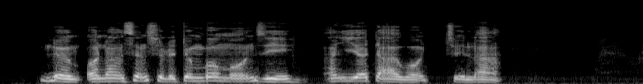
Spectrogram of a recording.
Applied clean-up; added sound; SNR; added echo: neural separator model SepFormer DNS4.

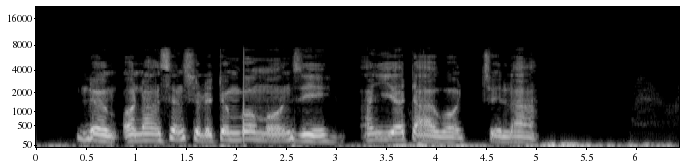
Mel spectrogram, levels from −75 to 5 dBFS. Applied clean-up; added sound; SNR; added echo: neural mask model Resemble Enhance denoiser.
